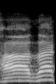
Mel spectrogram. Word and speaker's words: هذا: تو حاجہ نہیں کہیں گے ہذا کہیں گے.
